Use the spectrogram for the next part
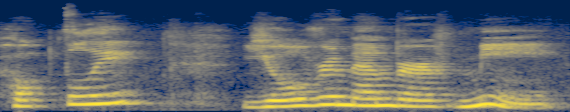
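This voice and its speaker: A woman's voice: a little high, animated, unhurried, mellow, dull audio. A woman reading a picture book aloud to children, expressively, with explanatory asides and questions for the listeners. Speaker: library storytime reader. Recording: roomy, echoey sound.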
